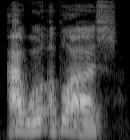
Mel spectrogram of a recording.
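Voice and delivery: high, loud sweet wife. Acted. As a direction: chirp it like an eager wife. Wife agrees to husband.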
